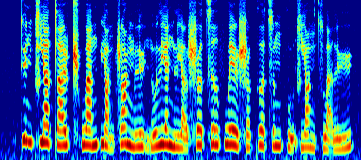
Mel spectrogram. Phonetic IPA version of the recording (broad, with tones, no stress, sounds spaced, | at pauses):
t̪ y˥˧ n t͡ɕ j ä˥˩ t̪ a˧˥ ɪ̯ ʈ͡ʂʰ w a˧˥ n p j ɑ̰˨˩ ŋ ʂ ɑ˥˩ ŋ l y̰˨˩ n u˥ l j ɛ˥˩ n l j ä̰˨˩ ʂ ɤ˥ t͡s ɹ̩˥ f w e˥˩ ɪ̯ ʂ ɤ˧˥ k ɤ˥˩ t͡s ʊ˥ ŋ k ṵ˨˩ ɕ j ɑ˥˩ ŋ t͡s w ä̰˨˩ l y˧˥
